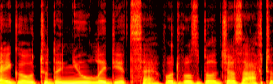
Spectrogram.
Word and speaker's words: Lidice: So we pronounce it as Lidice. – Lidice. – Lidice, because there is the ts sound.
